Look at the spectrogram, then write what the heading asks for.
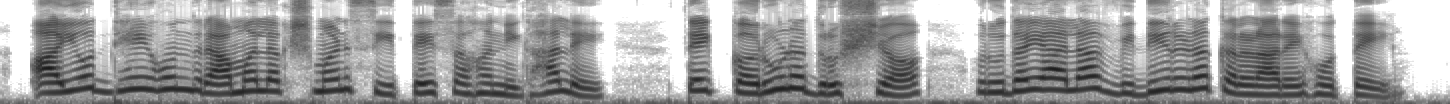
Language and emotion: Marathi, neutral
